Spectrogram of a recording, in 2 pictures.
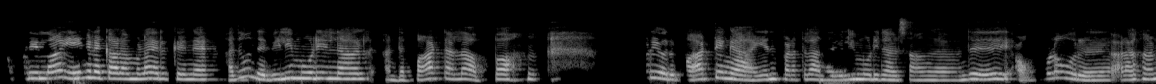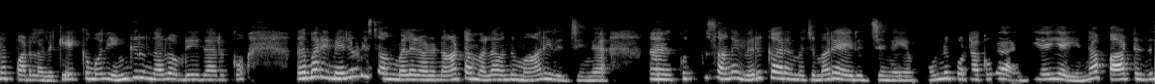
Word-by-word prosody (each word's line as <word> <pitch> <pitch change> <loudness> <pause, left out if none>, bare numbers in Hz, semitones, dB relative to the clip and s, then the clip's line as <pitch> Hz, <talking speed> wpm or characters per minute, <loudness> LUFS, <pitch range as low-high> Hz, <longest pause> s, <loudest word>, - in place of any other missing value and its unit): அப்டியெல்லாம் 280 +3 +1
ஏங்குன 295 +2 +4
காலமெல்லாம் 260 +1 +3
இருக்குங்க. 240 -2 -1 0.3
அதுவும் 340 - -3
இந்த 240 -5 +2
விழிமூடில் 280 +2 +3
நாள், 255 0 +2 0.2
அந்த 200 0 -3
பாட்டு 265 +4 -1
எல்லாம் 240 -2 0
அப்பா! 235 +5 -1 1.4
அப்டி 310 -1 -3
ஒரு 225 -2 -1
பாட்டுங்க, 245 +5 +1 0.2
அயன் 220 +6 0
படத்தில 225 +1 -3
அந்த 200 -1 -5
விழிமூடினால் 225 -2 0
சாங் 200 -1 -4
அ - - -2 0.2
வந்து, 240 +4 0 0.5
அவ்வளவு 265 +8 -7
ஒரு 210 -4 0 0.3
அழகான 235 +5 -1
பாடல். 215 -2 -1
அதை 190 0 -2
கேட்கும்போது 245 +1 0
எங்கு 255 +7 +3
இருந்தாலும் 255 -3 +1
அப்டியே 225 0 -2
இதா 215 0 -2
இருக்கும். 220 +3 -8 0.5
அத 275 +1 +5
மாரி 340 -2 +3
மெலோடி 355 +8 +2
சாங் 245 -3 +2
மேல 225 +1 +3
என்னோட 210 -1 +1
நாட்டமெல்லாம் 225 -3 +2
வந்து 225 0 0
மாறிருச்சுங்க. 190 -4 -1 0.6
ஆ - - +4 0.3
குத்து 270 +5 -6
சாங்க 270 +3 +2
வெறுக்க 290 +5 +2
ஆரம்பிச்ச 220 -5 0
மாரி 260 +3 +2
ஆயிருச்சுங்க. 205 -1 -1
என் 185 -1 -8
பொண்ணு 255 +5 +1
போட்டா 235 -1 0
கூட, 255 - -7 0.2
ஐய்யய்ய! 240 +6 0 0.2
என்ன 275 +11 +2
பாட்டு 245 +2 +5
இது! 245 - 0
240 Hz, 150 wpm, -23 LUFS, 215-265 Hz, 1.4 s, அத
